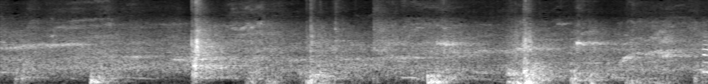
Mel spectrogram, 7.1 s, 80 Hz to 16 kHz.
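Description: Electric 1/10-scale RC buggies racing: four sharp knocks and thuds as the cars land from jumps and hit the track's kerbs, the loudest about five seconds in.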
